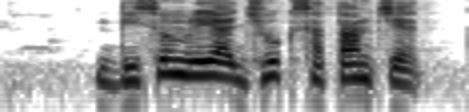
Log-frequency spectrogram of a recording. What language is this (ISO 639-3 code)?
sat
